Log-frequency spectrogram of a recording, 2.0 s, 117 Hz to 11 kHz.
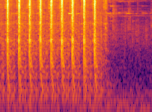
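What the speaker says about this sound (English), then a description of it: "you'll get acquainted with an indispensable tool of the 1920s, the Tommy gun" A 1920s Tommy gun submachine gun fires a rapid, even burst of about ten loud, close shots, then stops with a short ringing tail.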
